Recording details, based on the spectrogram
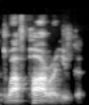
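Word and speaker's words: Dvapara Yuga: And so when we go back to, let's say, the descending Copper Yuga, I think it's pronounced the Dwapara Yuga.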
